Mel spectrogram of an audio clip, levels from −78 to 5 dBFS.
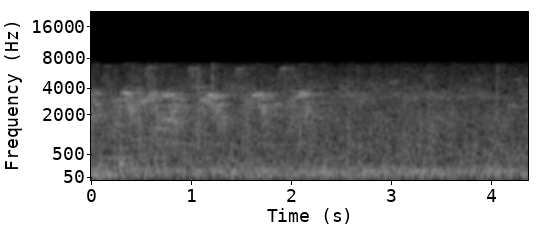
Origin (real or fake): real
